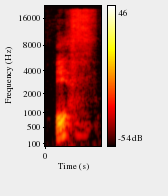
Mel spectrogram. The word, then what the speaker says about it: of: how do you pronounce off and over so off the o FF off and with one F it's voiced of of again it's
